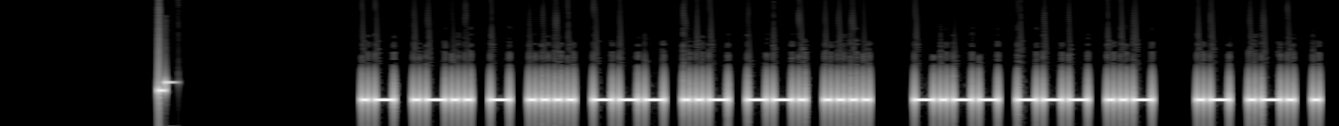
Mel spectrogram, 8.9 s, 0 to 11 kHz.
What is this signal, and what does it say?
Morse code, heard as a keyed tone, about 28 wpm, 700 Hz. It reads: ALTHOUGH YOU ARE
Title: Sentences from Top 1100 Words 28wpm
